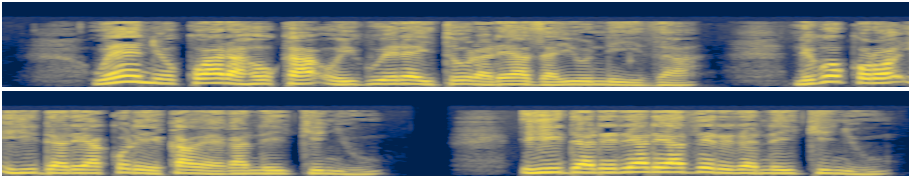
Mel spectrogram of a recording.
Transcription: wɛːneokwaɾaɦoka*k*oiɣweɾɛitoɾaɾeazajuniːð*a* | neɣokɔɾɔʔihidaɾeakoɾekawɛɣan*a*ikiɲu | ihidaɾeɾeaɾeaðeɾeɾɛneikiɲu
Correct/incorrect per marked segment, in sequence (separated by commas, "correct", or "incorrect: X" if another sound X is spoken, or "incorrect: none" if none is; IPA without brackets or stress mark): incorrect: ʔ, correct, incorrect: e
